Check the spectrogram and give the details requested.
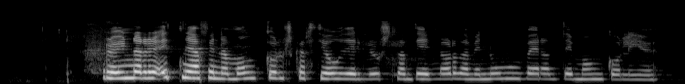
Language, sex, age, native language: Icelandic, female, 18-19, Icelandic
